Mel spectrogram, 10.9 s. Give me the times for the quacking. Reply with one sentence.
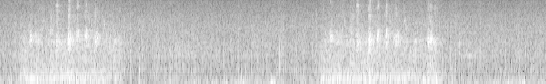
You can hear the quacking from 0.4 to 2.5 s and from 6.4 to 8.8 s.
